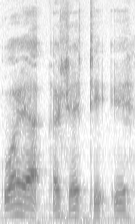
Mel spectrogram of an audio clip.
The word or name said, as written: wayAk7aSeti7i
